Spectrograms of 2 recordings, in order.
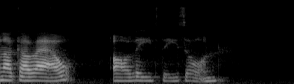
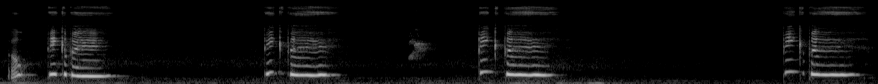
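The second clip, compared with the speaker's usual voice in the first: talking to a pet bird; 14 semitones higher, 5 dB louder than usual. Real, not acted. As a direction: coo up at the bird playfully. Playing peekaboo with the cockatiel.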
